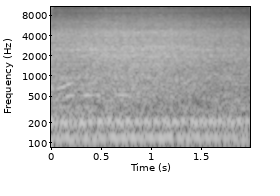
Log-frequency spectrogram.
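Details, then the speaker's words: First startup of the engine after the oil filter fell off while revving at 6,500 rpm: smooth, even idle rumble with good oil pressure and no knocks or ticks; engine sounds healthy. "oh pressure good all right yeah it sounds good he's gonna back it up a little bit"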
